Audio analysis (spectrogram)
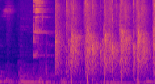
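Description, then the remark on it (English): A small group claps in a slow, steady rhythm, each sharp clap standing out over a bed of softer scattered clapping, building into applause after a brief quiet start. “That was really a good slow clap.”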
